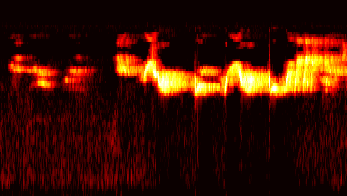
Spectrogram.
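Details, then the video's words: Yellow-legged thrush, a black sabiá-una, singing: a few faint high thin notes, a short pause, then a loud continuous run of quick warbled, twittering high phrases that rise and fall, with no other sounds. "SABIÁ UNA PRETA E SEU CANTAR, SABIÁ CHAMANDO, O CANTO DO SABIÁ PRETO"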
